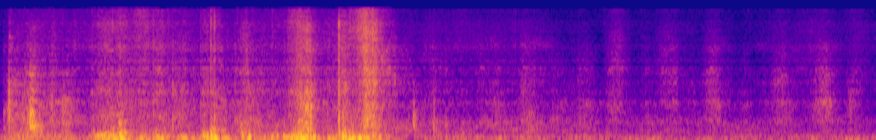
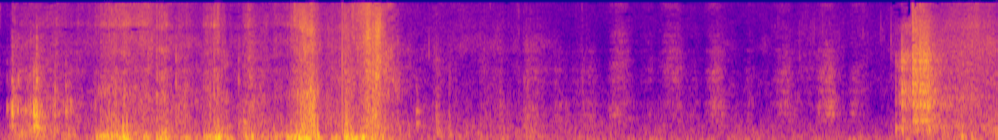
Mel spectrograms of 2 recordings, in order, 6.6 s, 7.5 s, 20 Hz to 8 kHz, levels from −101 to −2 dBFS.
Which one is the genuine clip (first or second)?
second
